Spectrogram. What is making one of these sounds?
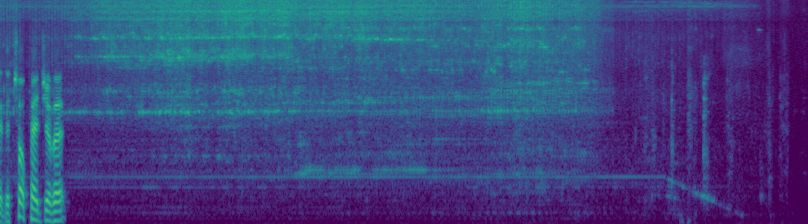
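A lathe motor hums and winds down.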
